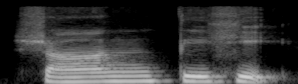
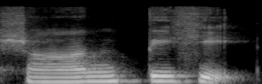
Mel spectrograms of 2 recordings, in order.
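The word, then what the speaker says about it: śāntiḥ: So this will get pronounced as shantihi. So there's an echoing of the e sound which is right before the visa and we get shantihi.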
